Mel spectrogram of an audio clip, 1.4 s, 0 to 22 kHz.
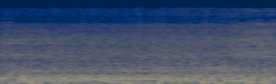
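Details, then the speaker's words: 2006 Pontiac G6 with electric power steering: low engine hum, then one sharp dull clunk each time a left or right turn is started, not while continuing to turn; a bad intermediate steering shaft, gone after replacement. "so just to recap this is what we're hearing it does that whenever we initiate a turn"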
